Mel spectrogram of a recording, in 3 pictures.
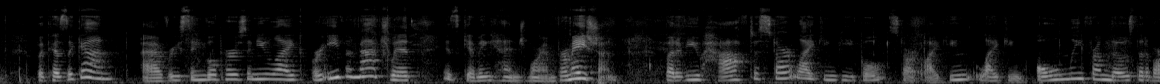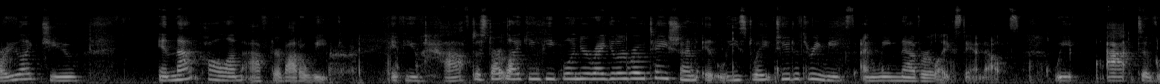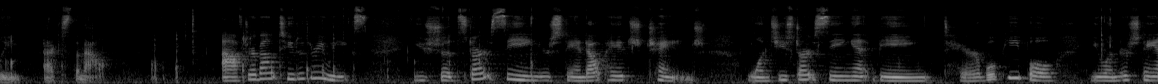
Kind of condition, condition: fault, sounds in the background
